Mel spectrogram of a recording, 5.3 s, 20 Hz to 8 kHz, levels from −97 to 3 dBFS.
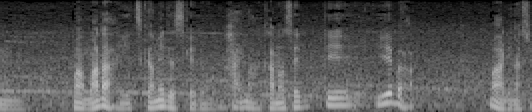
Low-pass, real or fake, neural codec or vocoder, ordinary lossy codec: none; real; none; none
